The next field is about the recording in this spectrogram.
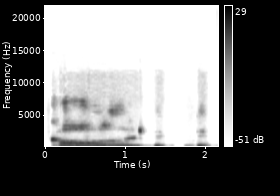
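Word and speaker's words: called: So if the verb ends in l, so you have to pronounce it like cold. Cold. Cold. Cold. Sounds like cold, frío. Yeah. Actually, yes. Actually, I think cold in past and cold as a noun, as a verb, is an homophone.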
